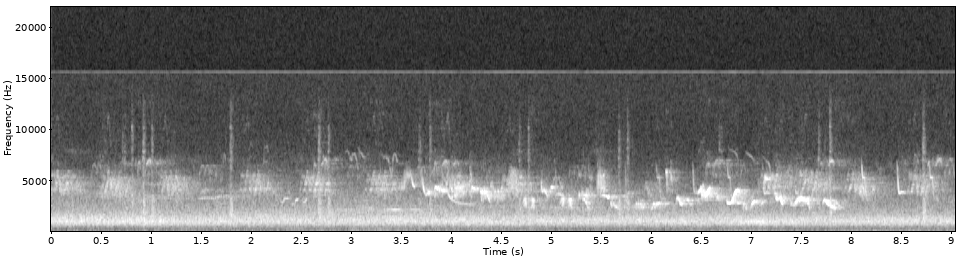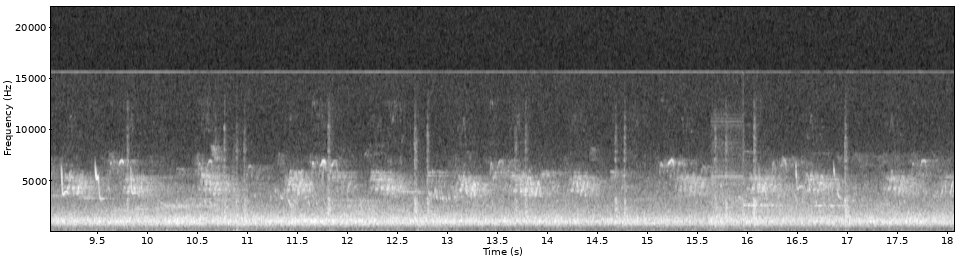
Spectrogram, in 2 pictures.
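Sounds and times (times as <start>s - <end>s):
train wheels rumbling and clattering: 6.6s - 18.0s.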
